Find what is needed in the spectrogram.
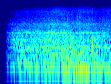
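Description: Wind buffeting the microphone over surf on the shore: a steady, rumbling rush that fades in at the start.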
